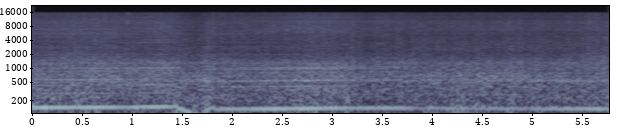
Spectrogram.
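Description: Honda CB1000R's 998 cc inline-four engine running steadily under way at cruising revs. Its note dips briefly about a second and a half in, then settles back to a steady pitch.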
